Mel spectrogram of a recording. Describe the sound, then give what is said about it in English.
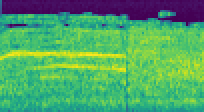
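A dense, steady roar of a large stadium crowd on the west side of a darkened stadium in Vancouver, British Columbia, many voices blending into a continuous wash of noise with faint shouts rising now and then, loud and unbroken throughout. “The noise is just a crowd on the west side.”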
